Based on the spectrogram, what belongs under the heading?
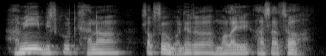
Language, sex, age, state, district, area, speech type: Nepali, male, 60+, West Bengal, Kalimpong, rural, read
